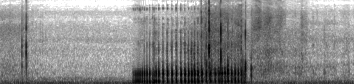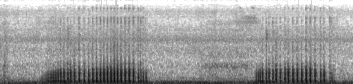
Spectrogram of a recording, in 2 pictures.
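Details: A sleeping Boston Terrier snores in low, rattling bursts, each breath a rough rumble lasting one to two seconds.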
